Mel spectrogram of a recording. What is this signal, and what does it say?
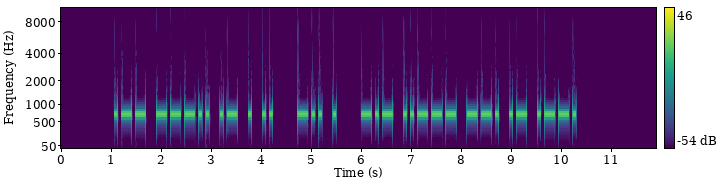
Morse code, heard as a keyed tone, about 17 wpm, 700 Hz. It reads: W8AEI DE K2GAP
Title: USA Callsign DE Callsign - 5 Characters - 17wpm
